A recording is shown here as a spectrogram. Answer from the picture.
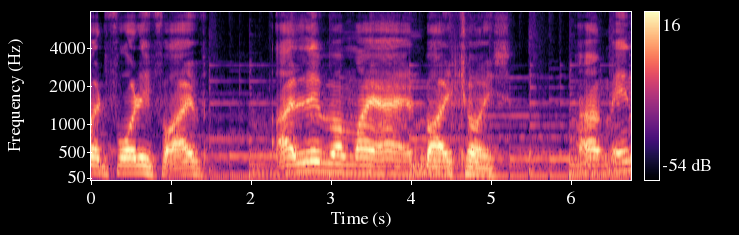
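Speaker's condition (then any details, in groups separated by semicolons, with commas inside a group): Traumatic brain injury; assault, C6 and C7 neck fractures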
